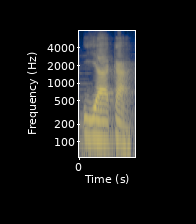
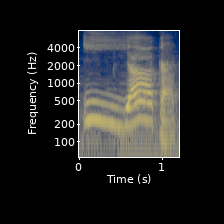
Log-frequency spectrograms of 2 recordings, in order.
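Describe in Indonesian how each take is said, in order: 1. Bunyi y dibaca pendek dan tunggal. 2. Bunyi y dibaca panjang dan ditasydid. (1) "dibaca iyyaka gitu aja. Maknanya berubah itu" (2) "di sana ada siddah"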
